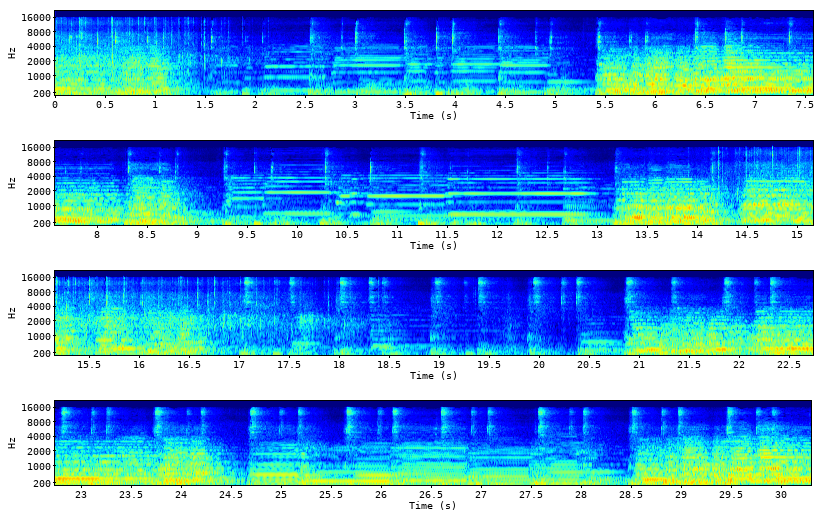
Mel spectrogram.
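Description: Youth concert band of saxophones and brass playing a piece: loud passages for the full band alternate with quieter stretches where a few instruments hold single notes.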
